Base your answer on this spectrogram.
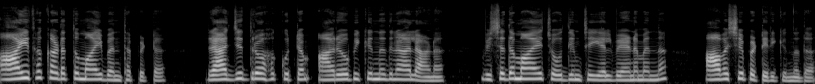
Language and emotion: Malayalam, neutral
